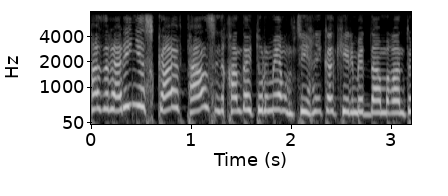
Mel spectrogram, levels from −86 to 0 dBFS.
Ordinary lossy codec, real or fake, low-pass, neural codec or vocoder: none; real; 7.2 kHz; none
